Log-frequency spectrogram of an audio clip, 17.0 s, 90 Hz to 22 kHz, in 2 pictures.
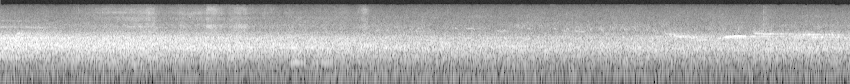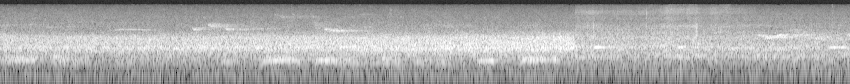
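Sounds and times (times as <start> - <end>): bird cooing call: 8.4 - 10.0, 10.8 - 12.6, 13.2 - 17.0.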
